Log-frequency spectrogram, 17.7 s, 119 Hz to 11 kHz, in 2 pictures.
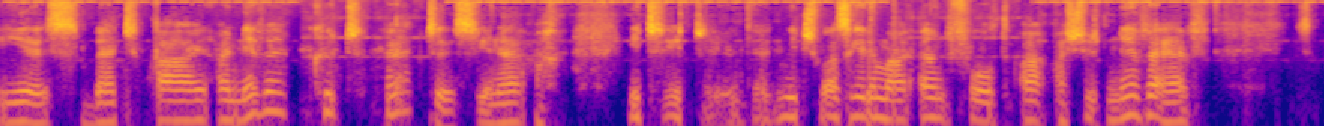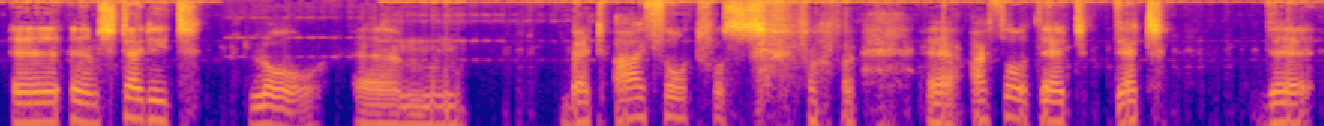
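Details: Adult male who has stuttered since about age 3 or 4, now using the passive airflow technique and reporting being fairly fluent; stuttering may be mild or not heard in this stretch.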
